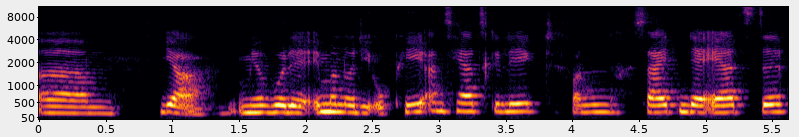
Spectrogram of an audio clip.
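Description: Very slowly, a woman speaks in a dark, mellow tone with monotone, flat intonation. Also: fairly high pitch for a woman. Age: 40s. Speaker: author and lipedema patient. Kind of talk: casual interview.

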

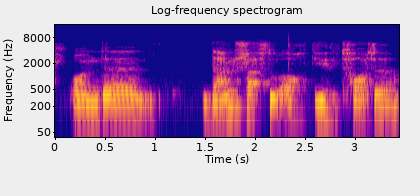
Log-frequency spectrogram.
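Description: Over noticeable background noise, a man speaks with lively intonation and a fairly high pitch. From Rhineland, Germany (Bergisch Gladbach near Cologne). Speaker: life and career coach, author. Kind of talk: casual interview. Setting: Skype call.

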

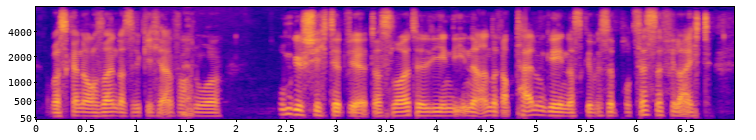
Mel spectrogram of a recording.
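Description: A man rattles along at a very fast pace with a fairly low pitch and fairly even intonation. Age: 40s. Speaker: ERP consultant. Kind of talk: podcast interview. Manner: hesitant, many fillers.

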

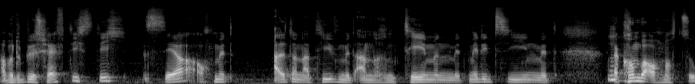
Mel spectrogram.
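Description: Here a man speaks with a Swabian accent at a moderate pace. His pitch is fairly low, with ordinary variation. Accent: Swabian dialect slipping into speech. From Swabia, Germany. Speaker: actor and talk show host. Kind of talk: casual interview.

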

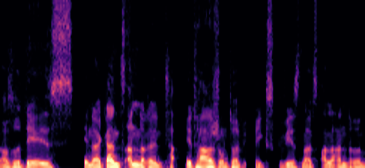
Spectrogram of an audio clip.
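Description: Here a man speaks at a fairly quick pace in a dark, mellow tone. The recording is very clean with a silent background and a dry, close sound with no echo. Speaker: ski jumping podcast co-host. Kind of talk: casual chat.

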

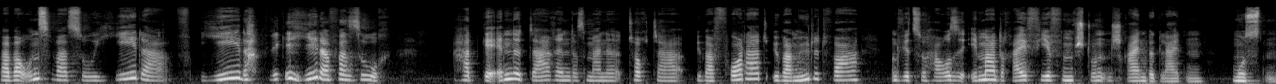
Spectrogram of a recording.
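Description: On a very clean recording with a silent background, a woman speaks in a plain, everyday voice at medium pitch, with ordinary pitch variation and a fairly slow pace. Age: 20s. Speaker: mother sharing experience. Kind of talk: interview.

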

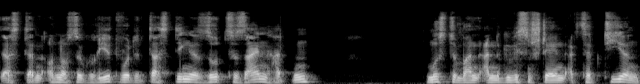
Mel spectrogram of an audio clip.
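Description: An unremarkable speaking voice belongs to this man, who moves at a moderate pace with ordinary pitch variation. The background is quiet. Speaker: kidnapping survivor. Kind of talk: interview testimony. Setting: at his home.

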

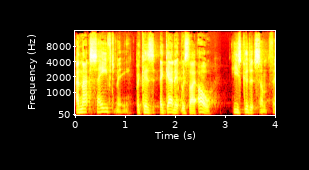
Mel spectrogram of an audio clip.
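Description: A man talks at a moderate pace in a southern English accent. His pitch sits at a medium level and swings very widely. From West Country, Bristol. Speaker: rock musician. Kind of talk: casual interview conversation.

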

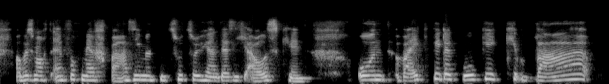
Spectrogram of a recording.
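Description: Here is a woman with a normal speaking voice at medium pitch, using ordinary pitch variation. She keeps a moderate pace and very even loudness, and the sound is dry and close with no echo. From Austria, Salzburg. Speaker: herbalist and forest educator. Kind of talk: interview.

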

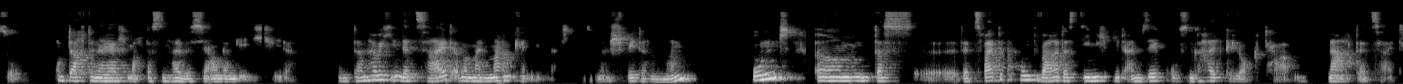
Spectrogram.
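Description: A woman's dark, mellow voice at a moderate pace. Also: fairly low pitch for a woman, ordinary pitch variation. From Italy. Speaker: therapist and coach. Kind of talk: interview.

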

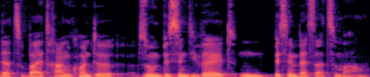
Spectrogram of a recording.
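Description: A man's fairly low voice keeps a moderate pace as music plays in the background. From Berlin (Schöneberg). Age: 20s. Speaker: blind date participant. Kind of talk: casual chat.

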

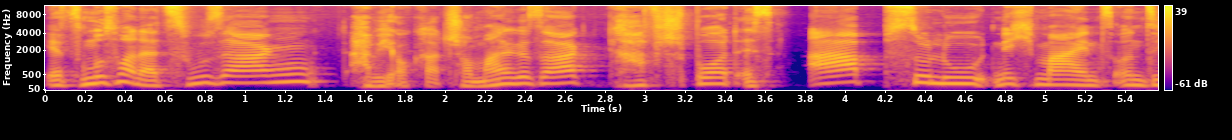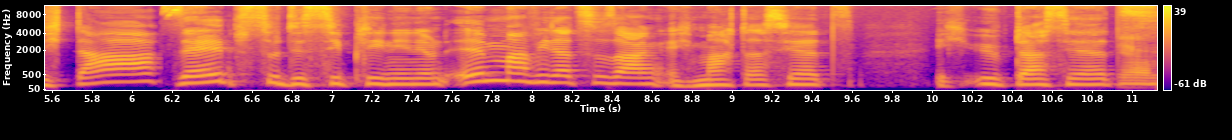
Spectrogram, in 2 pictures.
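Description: In a very clean recording with a silent background, a woman with a medium pitch and a normal speaking voice talks at a moderate pace with lively intonation. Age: 30s. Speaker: police officer trainee. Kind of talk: casual chat.

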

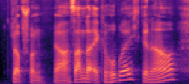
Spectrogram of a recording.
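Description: The recording is very clean and the background silent. The speaker is a man. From eastern Germany. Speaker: sommelier and restaurateur. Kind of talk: casual chat.

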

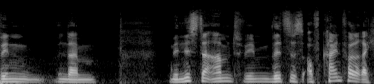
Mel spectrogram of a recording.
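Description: A man uses an ordinary speaking voice with fairly even intonation. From Mecklenburg-Vorpommern. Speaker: journalist interviewer. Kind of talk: interview. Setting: outdoors on a rooftop.

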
